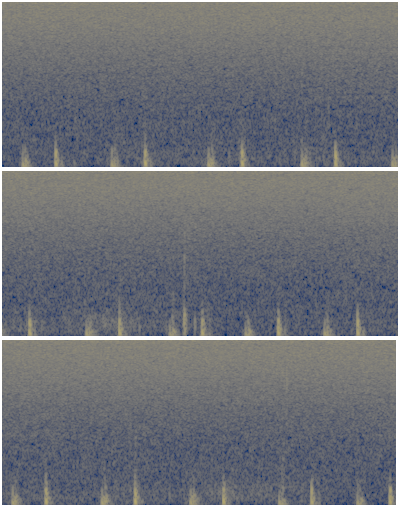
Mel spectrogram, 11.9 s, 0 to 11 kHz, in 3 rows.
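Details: Male ASMR recording of heart sounds only, no talking: steady, regular low heartbeats at about 67 beats a minute, no added sounds; normal resting heart sounds.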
